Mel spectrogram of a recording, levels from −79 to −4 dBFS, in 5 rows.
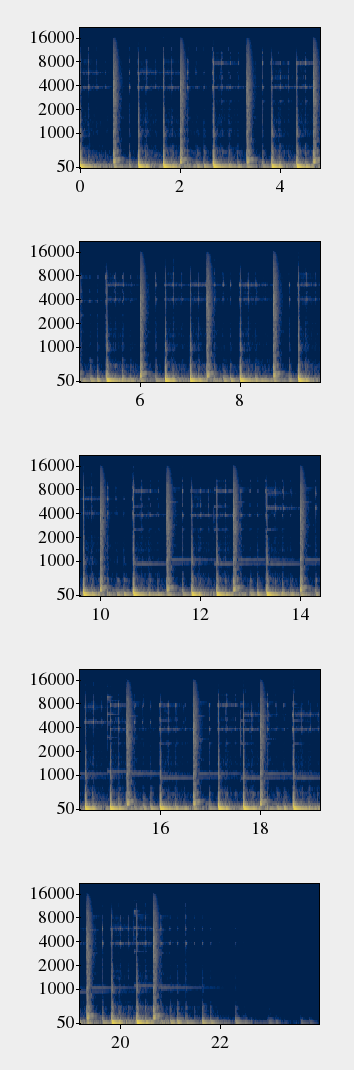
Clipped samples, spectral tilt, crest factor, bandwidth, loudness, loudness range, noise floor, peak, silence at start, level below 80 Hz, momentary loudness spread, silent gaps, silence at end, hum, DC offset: under 0.1%; -5.5 dB/octave; 14 dB; 13.5 kHz; -28 LUFS; 2 LU; -62 dBFS; -10 dBFS; 0 s; -26 dBFS; 12 LU; none; 1.4 s; none; under 0.1%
